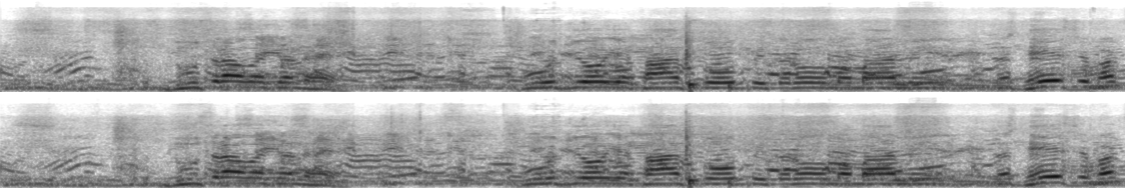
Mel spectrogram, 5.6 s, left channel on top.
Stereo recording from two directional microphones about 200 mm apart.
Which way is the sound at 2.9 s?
10° left (ahead or behind).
